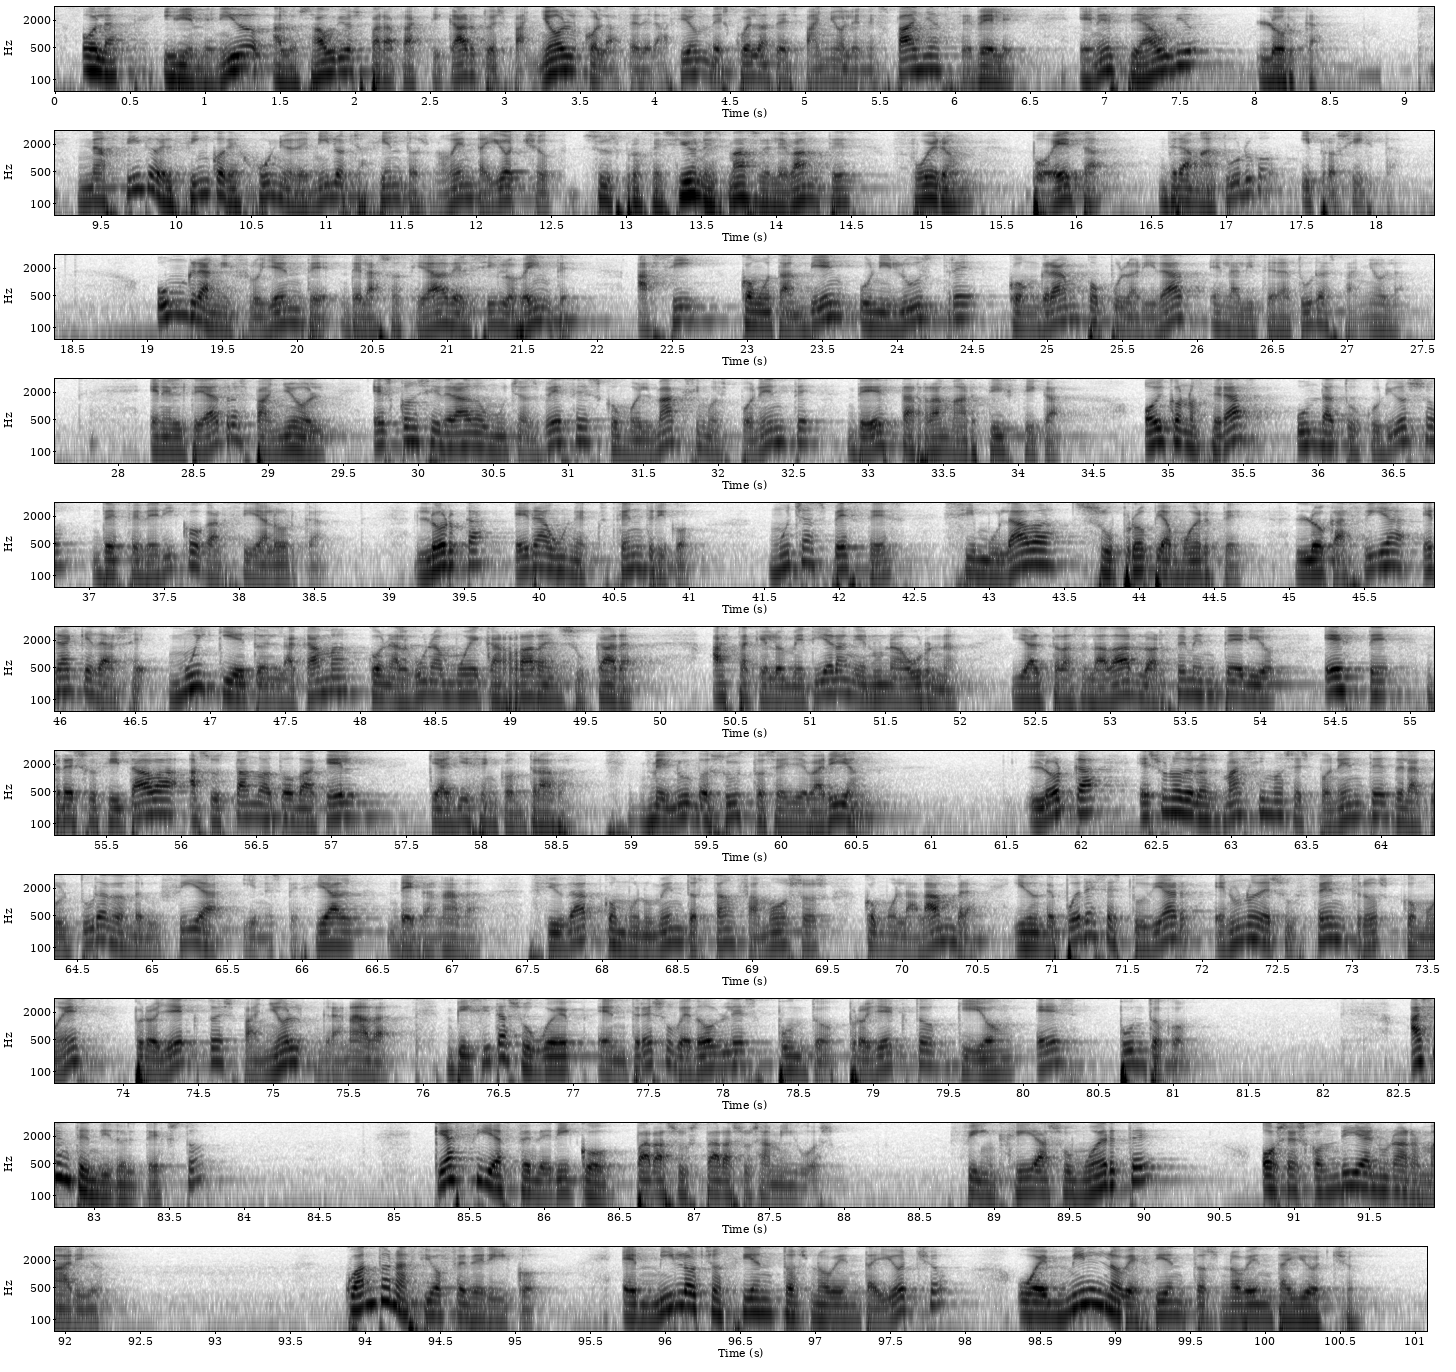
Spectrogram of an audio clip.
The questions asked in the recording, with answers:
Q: ¿Qué hacía Federico para asustar a sus amigos?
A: fingía su propia muerte

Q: ¿Cuándo nació Federico? ¿En 1898 o en 1998?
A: nació en 1898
